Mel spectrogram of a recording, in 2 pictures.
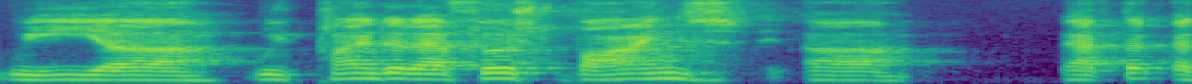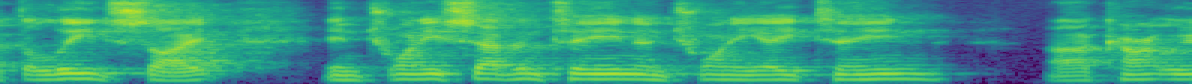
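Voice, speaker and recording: A man who owns a winery, talking as a podcast guest in a halting way, full of fillers and restarts. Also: medium pitch, roomy sound. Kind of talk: casual podcast conversation.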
